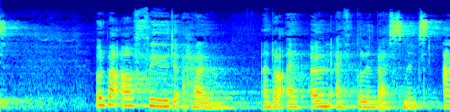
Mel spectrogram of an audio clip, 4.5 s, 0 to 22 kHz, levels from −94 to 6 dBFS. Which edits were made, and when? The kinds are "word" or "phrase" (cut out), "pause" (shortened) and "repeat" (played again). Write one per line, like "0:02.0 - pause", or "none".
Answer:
none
